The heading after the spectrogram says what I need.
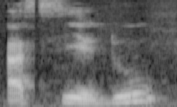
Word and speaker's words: Asiedu: So the pronunciation is Asiedu, the host, and Seidu, the acting or caretaker host for Mr. William Asiedu.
